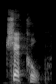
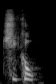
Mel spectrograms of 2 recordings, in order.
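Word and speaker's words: Checo: les Sergio sont des cheeko et la prononciation est bien comme vous l'avez écrit cheeko et non Chico comme on peut parfois entendre la deuxième question nous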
